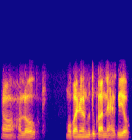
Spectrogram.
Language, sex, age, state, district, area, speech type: Manipuri, male, 18-30, Manipur, Churachandpur, rural, conversation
